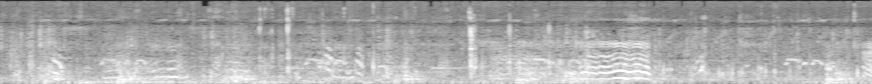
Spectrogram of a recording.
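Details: Newborn puppies twelve days old while nursing: faint, thin squeaks and whimpers scattered through the clip, with one clear wavering whine near the end, over soft rustling and shuffling.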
